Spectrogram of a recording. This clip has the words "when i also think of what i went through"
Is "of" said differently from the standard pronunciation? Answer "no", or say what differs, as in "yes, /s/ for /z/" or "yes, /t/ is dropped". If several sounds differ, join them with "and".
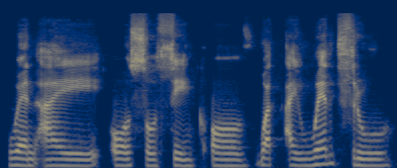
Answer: no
